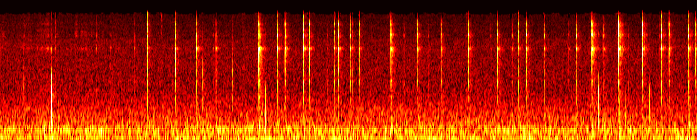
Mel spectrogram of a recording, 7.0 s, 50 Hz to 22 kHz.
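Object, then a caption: Lacquered wooden nesting doll. Long nails tap and scratch a small, hollow, red lacquered wooden matryoshka doll held in one hand. Around 29 quiet, sharp, bright clicks come at an irregular pace over a faint, soft scratching hiss, each tick dying away almost instantly.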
